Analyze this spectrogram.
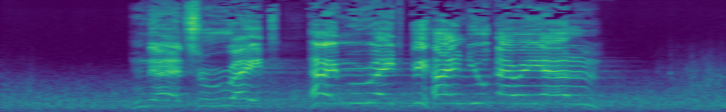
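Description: A man speaks with a lively, high voice.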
